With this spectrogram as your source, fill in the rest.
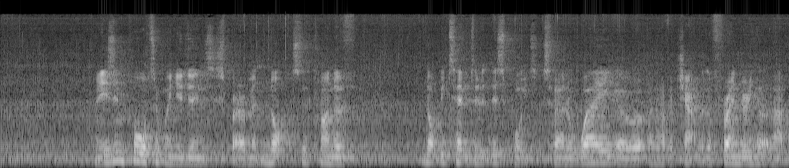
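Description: A man talks calmly and explains nearby.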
